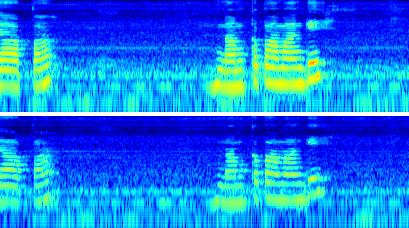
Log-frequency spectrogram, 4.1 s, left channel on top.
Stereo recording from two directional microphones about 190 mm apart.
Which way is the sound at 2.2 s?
45° left (ahead or behind).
